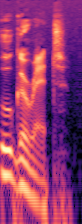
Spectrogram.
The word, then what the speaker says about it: Ugarit: This was from the ancient Canaanite city of Ugarit. Unless you're from the south, then it's probably Ugarit, because they tend to put the accent on the first syllable.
